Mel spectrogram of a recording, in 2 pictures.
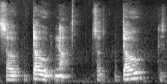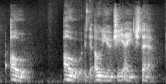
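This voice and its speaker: A man with a British accent speaks with very wide pitch swings. His voice is somewhat breathy. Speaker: English teacher. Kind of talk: pronunciation lesson to camera. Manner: slow, clear.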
